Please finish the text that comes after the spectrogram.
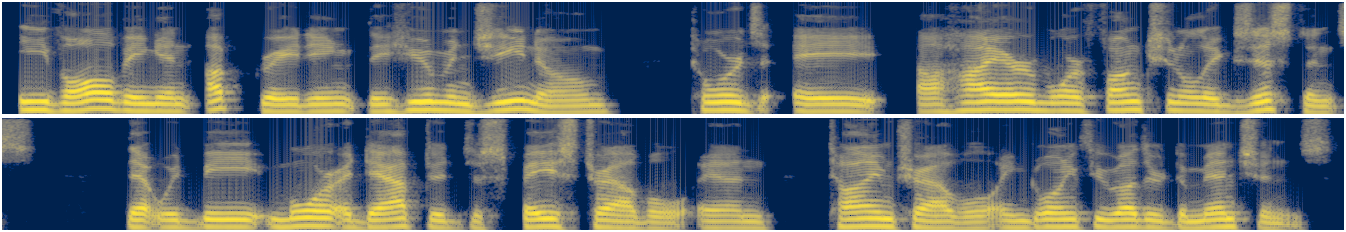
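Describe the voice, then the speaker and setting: A man's voice: medium pitch, steady tone, a little slow, dark tone, no echo. A man interviewing in a conversational way, musing earnestly and feeling his way through his questions.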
